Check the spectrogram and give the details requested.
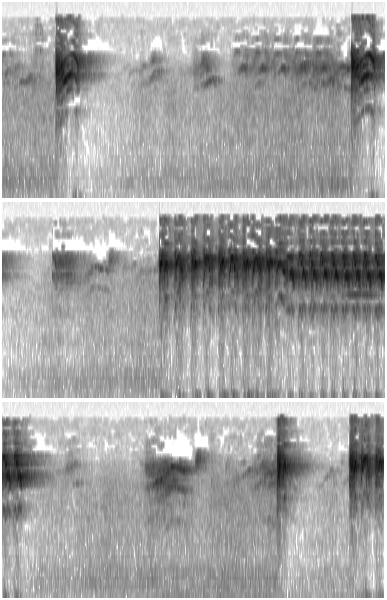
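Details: Young little spiderhunter in insistent song: scattered sharp high chirps and soft twitters, broken by a long fast trill of buzzy, pulsing high notes about two and a half seconds long.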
